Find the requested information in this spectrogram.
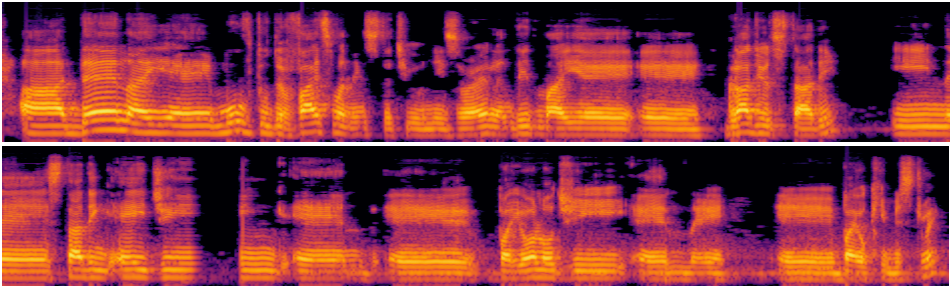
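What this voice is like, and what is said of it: Heavy Israeli accent. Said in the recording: “I'm sure that you can hear my heavy accent, okay, Israeli accent.”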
